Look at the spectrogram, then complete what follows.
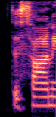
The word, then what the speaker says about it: Dasani: We have the Monster Energy drink 4-packs, as well as the Dasani Dasani is how you say it, water 32 packs for $5.99 after 2 off 1 5-time digital.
